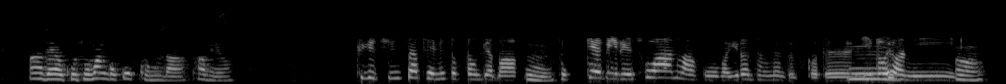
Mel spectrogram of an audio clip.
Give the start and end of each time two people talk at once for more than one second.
none

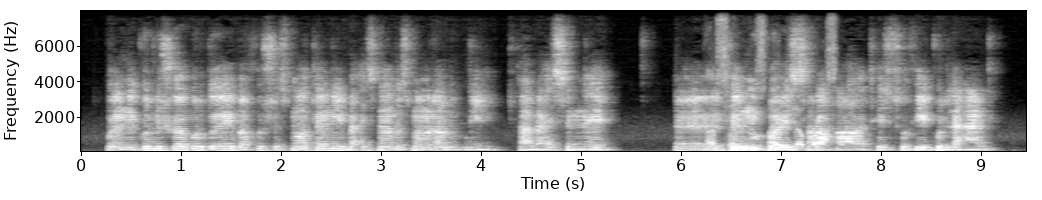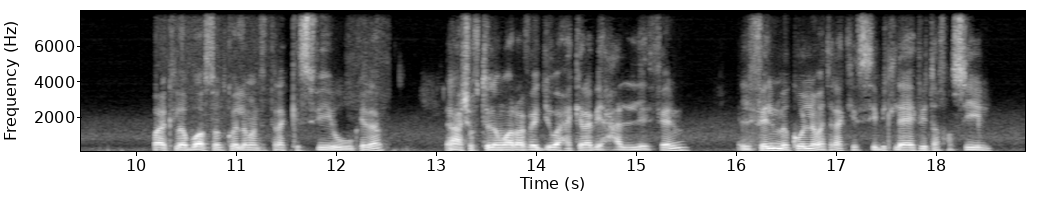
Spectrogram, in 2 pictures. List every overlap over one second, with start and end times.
6.2-7.6

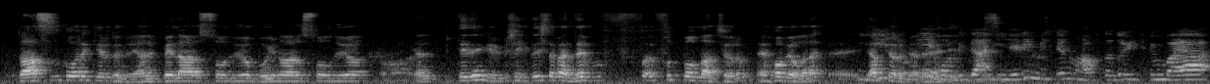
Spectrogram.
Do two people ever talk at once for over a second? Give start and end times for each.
8.6-10.0

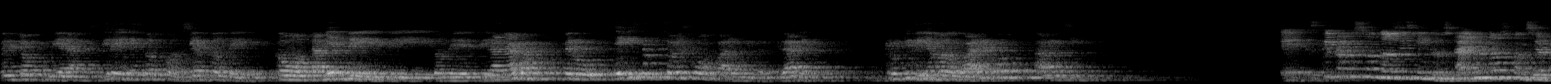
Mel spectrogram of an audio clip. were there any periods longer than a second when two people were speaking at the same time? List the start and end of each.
none

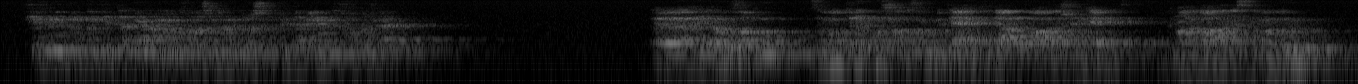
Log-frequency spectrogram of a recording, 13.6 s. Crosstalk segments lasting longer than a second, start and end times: none

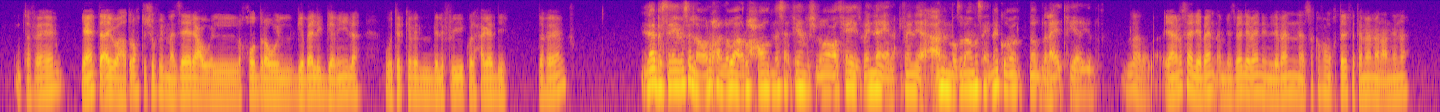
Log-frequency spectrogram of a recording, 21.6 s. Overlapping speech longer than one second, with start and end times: none

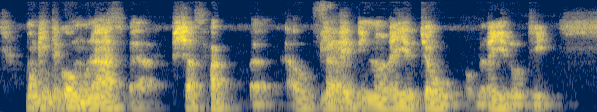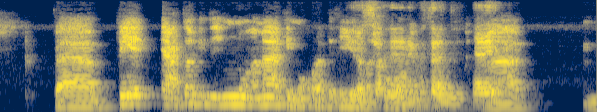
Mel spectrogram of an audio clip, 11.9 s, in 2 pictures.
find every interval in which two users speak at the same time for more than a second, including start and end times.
9.4-11.1

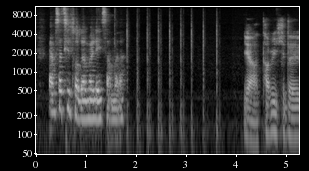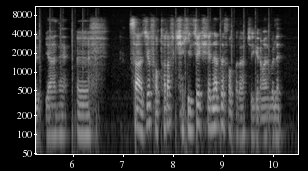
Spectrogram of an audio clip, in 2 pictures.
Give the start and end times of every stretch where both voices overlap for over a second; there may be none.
none

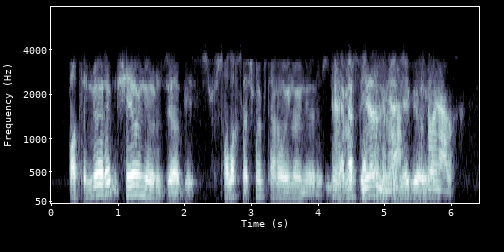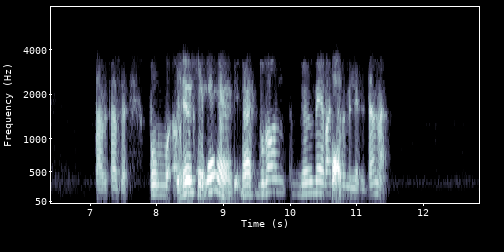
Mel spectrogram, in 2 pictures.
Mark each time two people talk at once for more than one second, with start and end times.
4.2-5.8

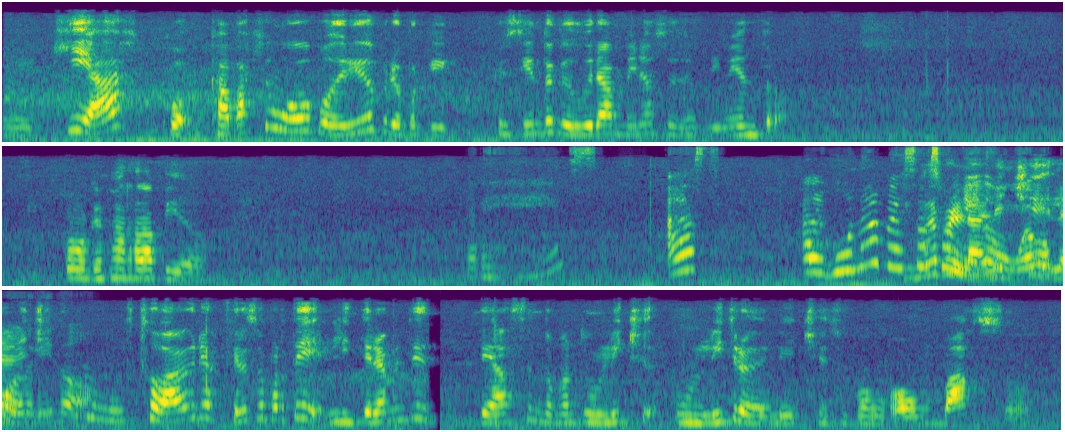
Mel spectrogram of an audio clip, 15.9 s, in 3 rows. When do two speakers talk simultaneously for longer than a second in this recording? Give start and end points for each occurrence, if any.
9.8-11.1

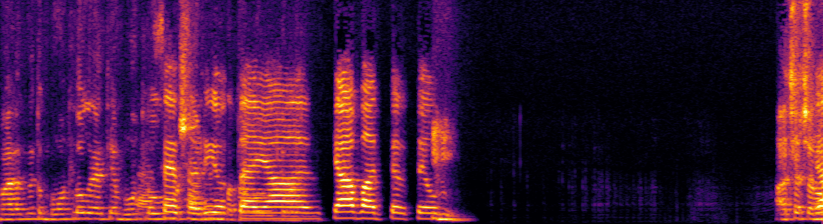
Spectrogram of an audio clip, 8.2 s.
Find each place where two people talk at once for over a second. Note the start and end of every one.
1.4-3.2

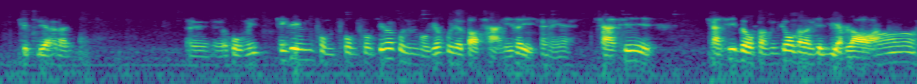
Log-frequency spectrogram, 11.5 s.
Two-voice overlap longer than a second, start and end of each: none

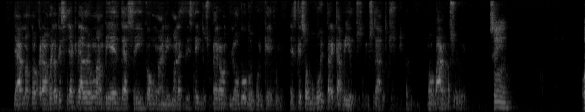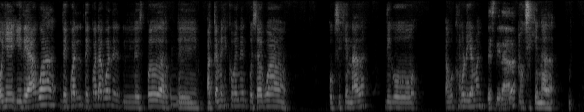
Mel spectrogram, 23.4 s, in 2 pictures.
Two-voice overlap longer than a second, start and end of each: none

